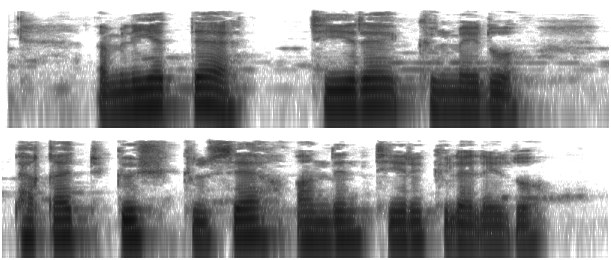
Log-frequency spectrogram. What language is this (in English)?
Uyghur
